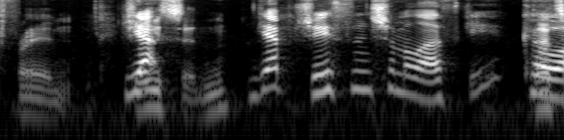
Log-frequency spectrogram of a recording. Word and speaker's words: Shimoleski: Yep, Jason Shimoleski, co-author. That's how you pronounce his last name. Okay. Yeah, Shimoleski.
